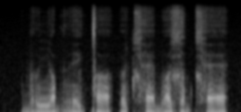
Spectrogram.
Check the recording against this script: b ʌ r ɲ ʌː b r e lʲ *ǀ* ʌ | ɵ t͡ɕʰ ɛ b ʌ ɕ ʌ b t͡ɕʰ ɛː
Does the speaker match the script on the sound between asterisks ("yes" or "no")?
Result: yes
